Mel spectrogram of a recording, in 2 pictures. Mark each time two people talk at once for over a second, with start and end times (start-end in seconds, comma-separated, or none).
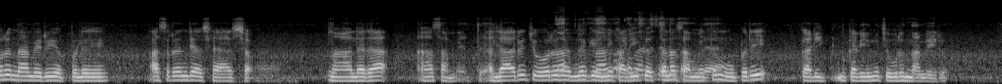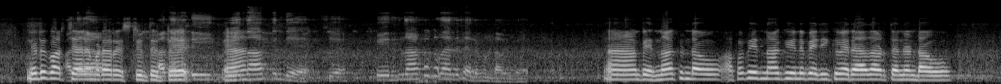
5.4-7.2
